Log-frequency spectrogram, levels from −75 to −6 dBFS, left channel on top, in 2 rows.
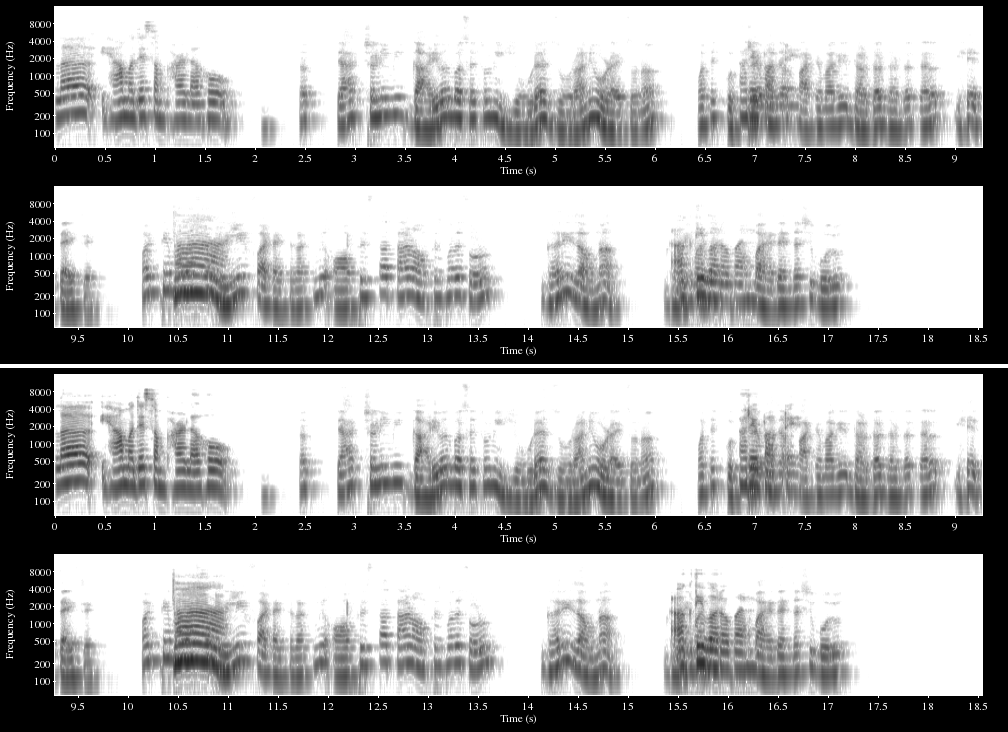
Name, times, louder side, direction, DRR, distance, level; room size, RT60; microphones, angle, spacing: voice 1, 0.0-1.7 6.8-7.5 10.4-11.0 15.4-16.2, right 4 dB, 80° right, 0.5 m, -29 dB
voice 2, 2.8-6.0 6.4-9.6 10.1-13.6 14.1-14.9 15.4-17.2, equal, 15° right, 0.4 m, -34 dB
5.0 x 3.0 x 2.7 m
head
